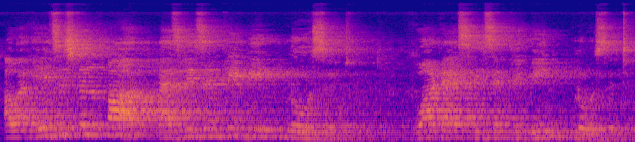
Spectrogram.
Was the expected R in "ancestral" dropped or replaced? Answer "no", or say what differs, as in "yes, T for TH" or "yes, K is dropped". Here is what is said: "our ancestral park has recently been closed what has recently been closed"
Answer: yes, R is dropped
